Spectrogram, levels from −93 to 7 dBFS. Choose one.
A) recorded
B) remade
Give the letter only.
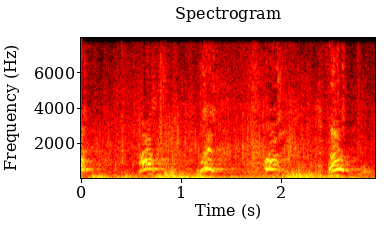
A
